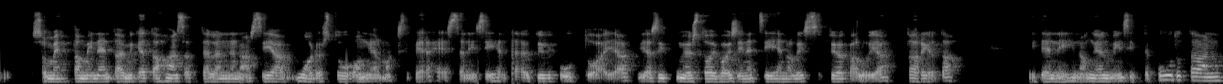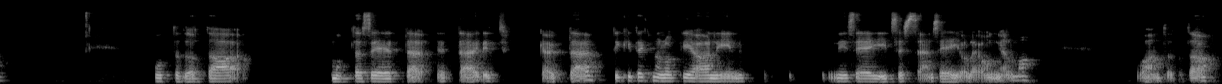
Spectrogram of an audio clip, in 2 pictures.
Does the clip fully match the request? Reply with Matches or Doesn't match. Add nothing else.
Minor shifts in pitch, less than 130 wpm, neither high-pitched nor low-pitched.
Matches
